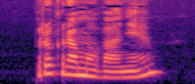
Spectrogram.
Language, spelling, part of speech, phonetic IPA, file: Polish, programowanie, noun, [ˌprɔɡrãmɔˈvãɲɛ], LL-Q809 (pol)-programowanie.wav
